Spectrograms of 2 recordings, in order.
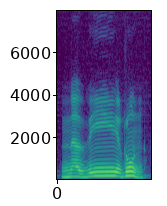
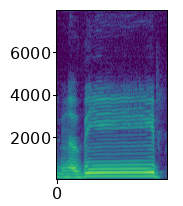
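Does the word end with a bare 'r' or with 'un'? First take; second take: un; bare r. First: The word ends with a vowel and n. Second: The word ends on a bare r sound.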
